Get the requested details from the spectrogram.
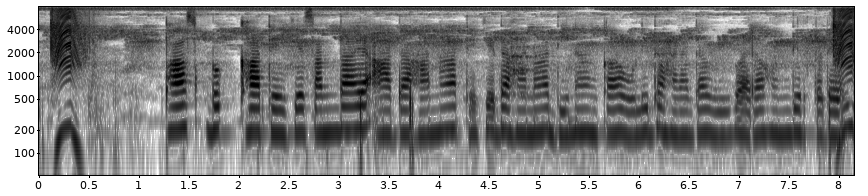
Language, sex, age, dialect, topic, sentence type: Kannada, female, 18-24, Coastal/Dakshin, banking, statement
